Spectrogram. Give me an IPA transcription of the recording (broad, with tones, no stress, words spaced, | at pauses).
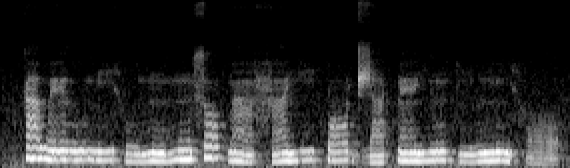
ka˦wɛ̃˧lu˧ ni˧hu˨ nũ˨mũ˧sɔ˦ bã˦˨ hã˨˦ji˦k͡pɔ˦ d͡ʒa˧ k͡pɛ̃˦ jũ˦ki˧lĩ˦ ɾĩ˦˨hɔ˨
